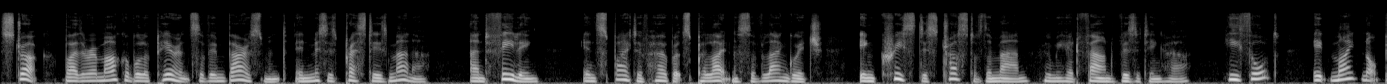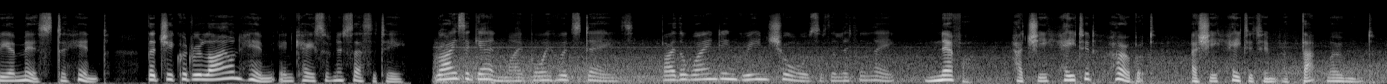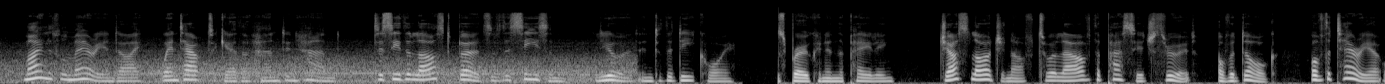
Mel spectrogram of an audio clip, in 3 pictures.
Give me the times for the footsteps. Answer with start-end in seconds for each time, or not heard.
not heard.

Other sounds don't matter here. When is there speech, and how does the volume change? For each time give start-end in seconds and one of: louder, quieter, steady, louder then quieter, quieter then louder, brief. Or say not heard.
0.0-41.5 steady.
